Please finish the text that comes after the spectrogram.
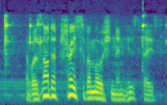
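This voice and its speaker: An actor playing a dinner guest who narrates a suspense tale in tense, dramatic 1940s radio style. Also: male voice, mid-range voice, animated, quick pace, slight background noise, close to an everyday voice. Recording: dull old radio recording.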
